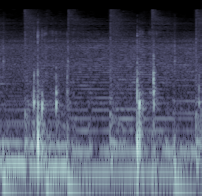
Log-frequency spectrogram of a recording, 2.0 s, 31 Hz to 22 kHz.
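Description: A hammer lightly tapping a new seal into place in a Chrysler 727 automatic transmission: two sharp taps about a second apart. Background music plays underneath.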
